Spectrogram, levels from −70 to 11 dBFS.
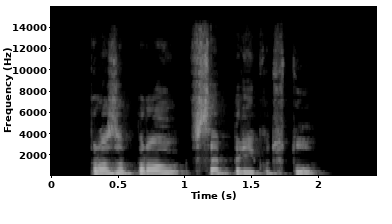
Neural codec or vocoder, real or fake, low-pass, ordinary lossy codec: none; real; 14.4 kHz; none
